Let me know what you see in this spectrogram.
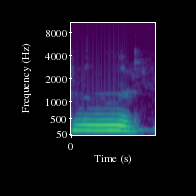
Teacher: ऐसे ही जो मीम है वो दोनों होंठों के खुश्क हिस्से से अदा होता है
